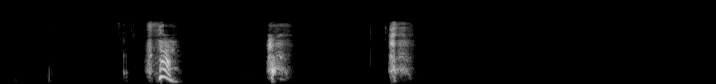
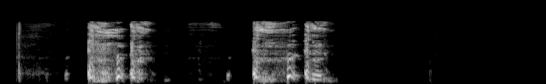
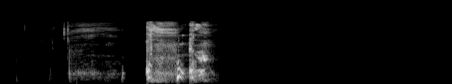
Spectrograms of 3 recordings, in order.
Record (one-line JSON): {"exhalation_length": "7.2 s", "exhalation_amplitude": 29514, "exhalation_signal_mean_std_ratio": 0.19, "three_cough_length": "5.5 s", "three_cough_amplitude": 31730, "three_cough_signal_mean_std_ratio": 0.37, "cough_length": "4.5 s", "cough_amplitude": 27679, "cough_signal_mean_std_ratio": 0.28, "survey_phase": "beta (2021-08-13 to 2022-03-07)", "age": "45-64", "gender": "Female", "wearing_mask": "No", "symptom_cough_any": true, "symptom_runny_or_blocked_nose": true, "symptom_sore_throat": true, "symptom_fatigue": true, "symptom_fever_high_temperature": true, "symptom_headache": true, "smoker_status": "Current smoker (1 to 10 cigarettes per day)", "recruitment_source": "Test and Trace", "submission_delay": "1 day", "covid_test_result": "Positive", "covid_test_method": "ePCR"}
